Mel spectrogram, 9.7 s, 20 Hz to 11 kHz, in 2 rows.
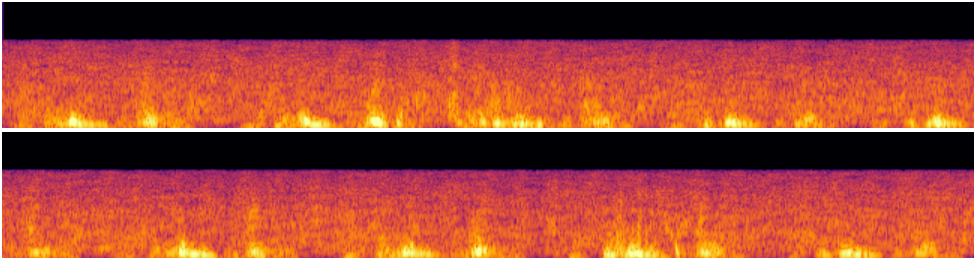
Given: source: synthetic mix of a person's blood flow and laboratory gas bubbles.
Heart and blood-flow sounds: Doppler ultrasound of blood flow; precordium
1.95-2.13 s: bubbles
2.21-2.64 s: bubbles
6.86-6.95 s: bubbles
7.86-8.29 s: bubbles
From the record:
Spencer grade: 2 (many but less than half of the cardiac periods contain bubble signals, singularly or in groups); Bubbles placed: anywhere in the cardiac cycle

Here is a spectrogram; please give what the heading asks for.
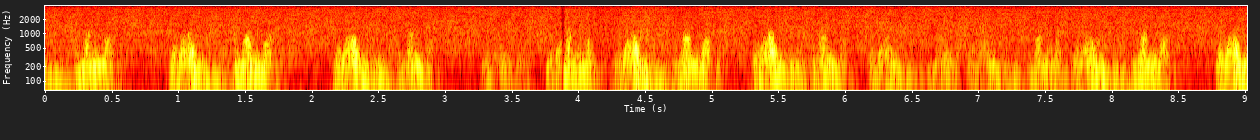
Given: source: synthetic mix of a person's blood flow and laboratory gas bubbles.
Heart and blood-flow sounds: Doppler ultrasound of blood flow; precordium
no bubbles
From the record:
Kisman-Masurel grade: 000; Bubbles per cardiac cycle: 0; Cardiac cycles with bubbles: 0%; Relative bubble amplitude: no bubbles discernible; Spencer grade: 0 (complete lack of bubble signals)

